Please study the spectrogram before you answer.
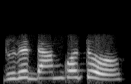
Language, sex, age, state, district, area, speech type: Bengali, female, 30-45, West Bengal, Uttar Dinajpur, urban, conversation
